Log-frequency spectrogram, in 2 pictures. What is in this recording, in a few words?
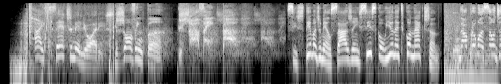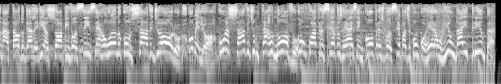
portuguese brazilian commercial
